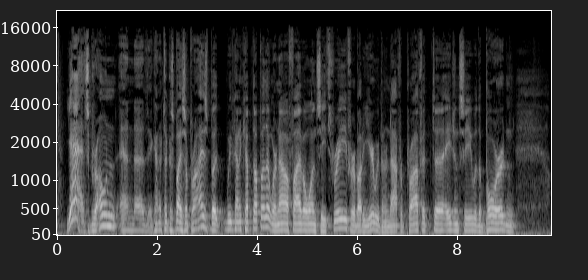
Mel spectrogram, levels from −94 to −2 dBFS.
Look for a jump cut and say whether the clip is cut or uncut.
uncut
